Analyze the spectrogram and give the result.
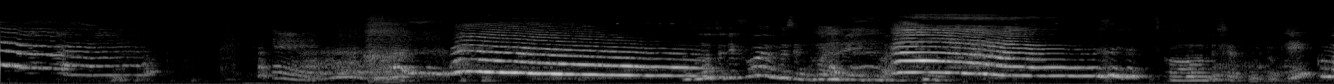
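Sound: young child crying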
